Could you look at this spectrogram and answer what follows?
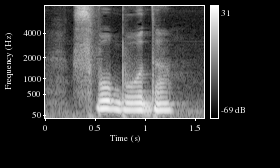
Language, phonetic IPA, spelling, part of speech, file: Ukrainian, [swɔˈbɔdɐ], свобода, noun, Uk-свобода.ogg
- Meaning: freedom, liberty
